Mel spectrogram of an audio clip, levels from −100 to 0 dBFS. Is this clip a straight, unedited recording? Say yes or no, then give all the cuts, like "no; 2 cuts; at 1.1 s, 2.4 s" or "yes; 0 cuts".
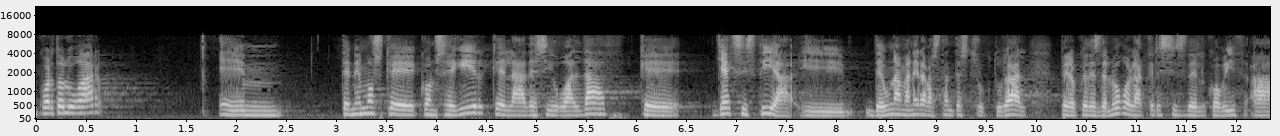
yes; 0 cuts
